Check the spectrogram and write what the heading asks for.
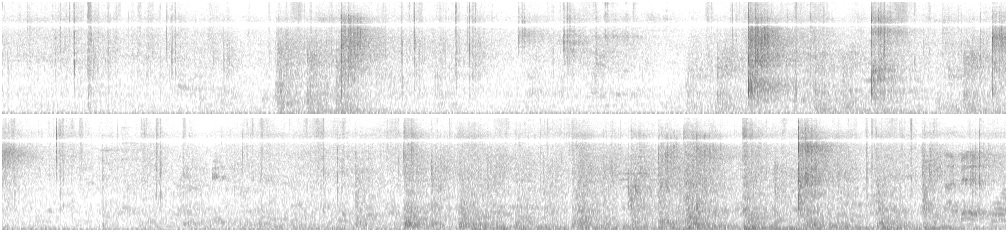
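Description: Bare feet stamping and bodies thudding on wrestling mats as two grapplers hand-fight standing, with scattered sharp slaps, under indistinct voices in a gym. The thuds get louder and more frequent in the last few seconds.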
